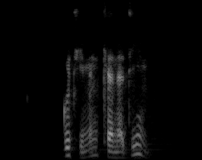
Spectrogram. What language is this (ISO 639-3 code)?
ckb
